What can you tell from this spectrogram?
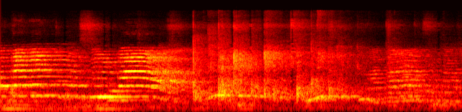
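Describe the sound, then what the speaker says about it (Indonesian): A fifth-grade class claps for Zulfa after a teacher's voice, a brief patter of children's hands beginning under the speech and continuing in scattered taps. "Tepuk tangan untuk Zulfa"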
